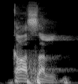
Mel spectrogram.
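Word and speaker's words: castle: is famous blank Bhatner कासल ठीक है शुद्ध उच्चारण कासल है ये टी क्या है साइलेंट है कासल का मतलब क्या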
